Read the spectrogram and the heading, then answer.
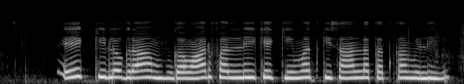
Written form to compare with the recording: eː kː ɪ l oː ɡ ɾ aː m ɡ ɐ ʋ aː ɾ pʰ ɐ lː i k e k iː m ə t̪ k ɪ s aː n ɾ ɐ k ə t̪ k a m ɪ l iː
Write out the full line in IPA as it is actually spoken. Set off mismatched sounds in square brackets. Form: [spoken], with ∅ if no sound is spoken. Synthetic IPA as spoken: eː kː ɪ l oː ɡ ɾ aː m ɡ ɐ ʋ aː ɾ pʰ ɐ lː i k e k iː m ə t̪ k ɪ s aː n [l] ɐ k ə t̪ k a m ɪ l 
